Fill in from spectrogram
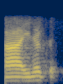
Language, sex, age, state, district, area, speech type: Malayalam, male, 18-30, Kerala, Malappuram, rural, conversation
